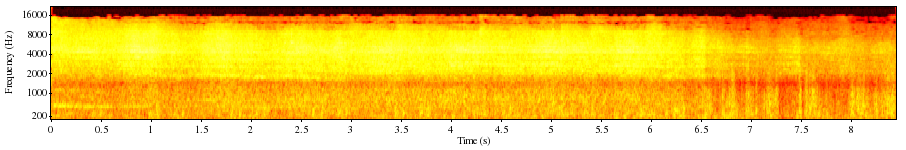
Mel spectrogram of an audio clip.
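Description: EF200 electric freight locomotive going by close at speed, then a long string of container flat wagons, some empty, rumbling and clattering on the rails. The locomotive's motor whine fades away in the first second, and sharp wheel clacks come through near the end.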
